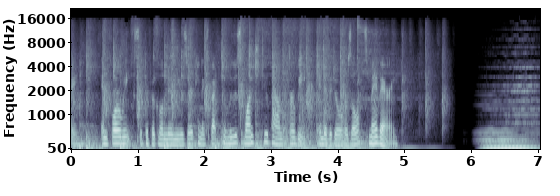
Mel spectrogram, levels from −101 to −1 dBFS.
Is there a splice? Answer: yes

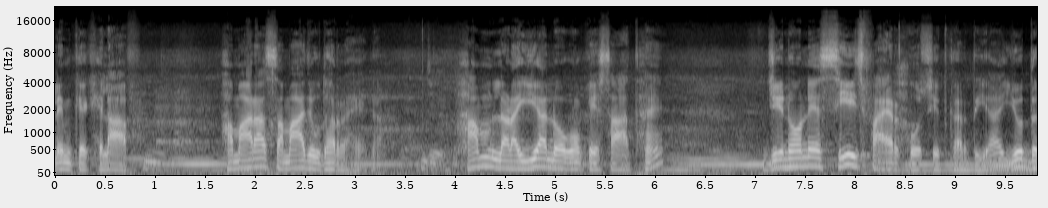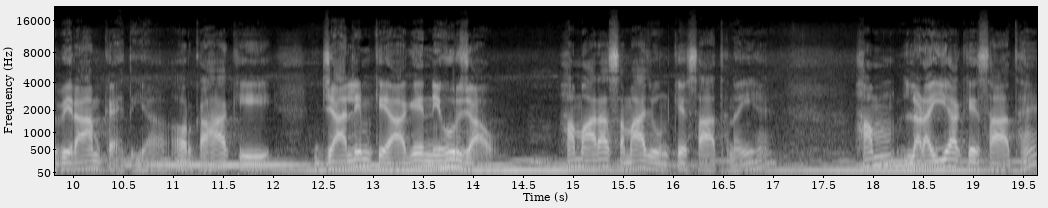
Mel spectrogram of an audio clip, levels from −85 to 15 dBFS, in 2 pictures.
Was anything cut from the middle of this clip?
no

